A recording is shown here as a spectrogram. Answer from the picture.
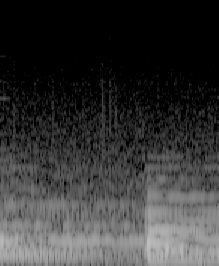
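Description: Background piano music: a held chord slowly fading, then a new chord struck about one and a half seconds in.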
